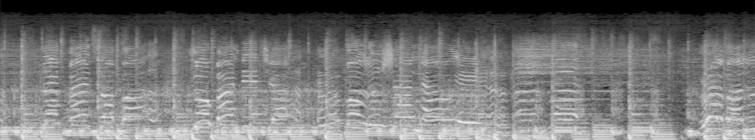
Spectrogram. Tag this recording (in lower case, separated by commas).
guitar, musical instrument, music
